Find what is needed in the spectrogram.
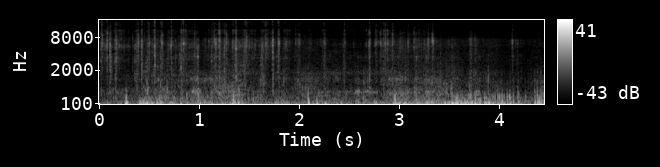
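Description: Irregular soft thumps and knocks with rustling, from a just-landed speckled trout flopping on a muddy, grassy sand bank.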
